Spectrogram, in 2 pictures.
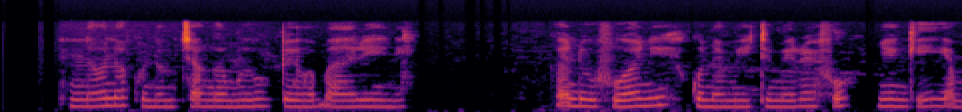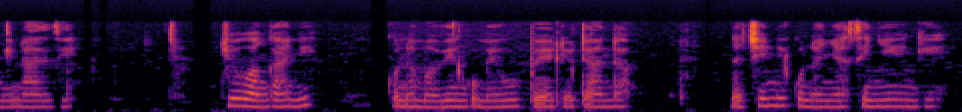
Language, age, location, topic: Swahili, 18-24, Mombasa, agriculture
